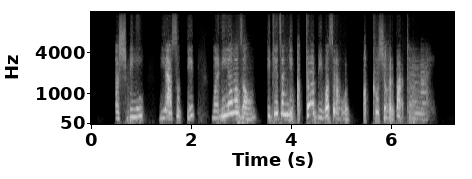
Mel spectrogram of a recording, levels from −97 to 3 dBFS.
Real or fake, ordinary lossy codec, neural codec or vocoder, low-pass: fake; none; codec, 44.1 kHz, 0.9 kbps, DAC; 14.4 kHz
